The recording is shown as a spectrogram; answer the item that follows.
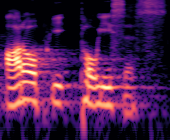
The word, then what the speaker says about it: autopoiesis: It's, and forgive me if I mispronounce this, science nerds, but it's called autopoiesis.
